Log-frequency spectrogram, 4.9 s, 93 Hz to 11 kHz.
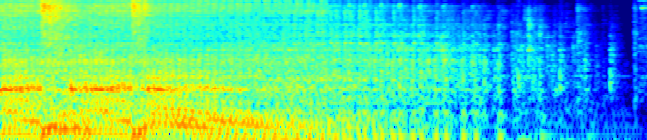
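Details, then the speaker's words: Husqvarna riding mower, Briggs & Stratton Intek V-twin, over 900 hours: fires on choke and chugs evenly, then slows and stalls within seconds; owner suspects plugged jets or faulty float, no internal engine noise heard; cause not confirmed. "I think that just all the Jets are either completely plugged up or the float's not working cuz I choke it and it fires for another Split Second so we're going to have to pull that carb off"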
